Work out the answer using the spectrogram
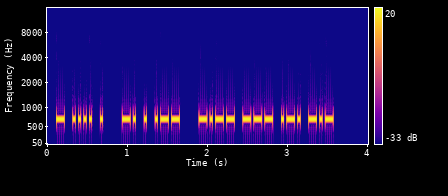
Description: Morse code, heard as a keyed tone, about 44 wpm, 700 Hz. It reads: THE NEW YORK
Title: Speed-Racing - Sets of 4 Words 35wpm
